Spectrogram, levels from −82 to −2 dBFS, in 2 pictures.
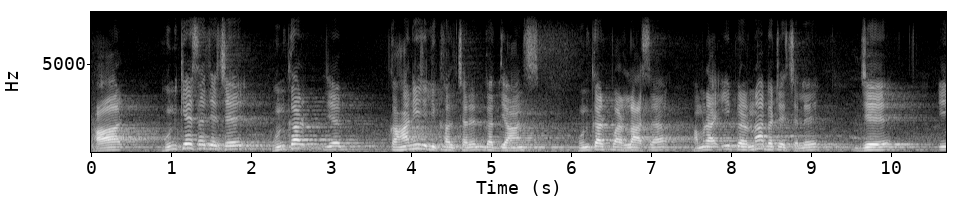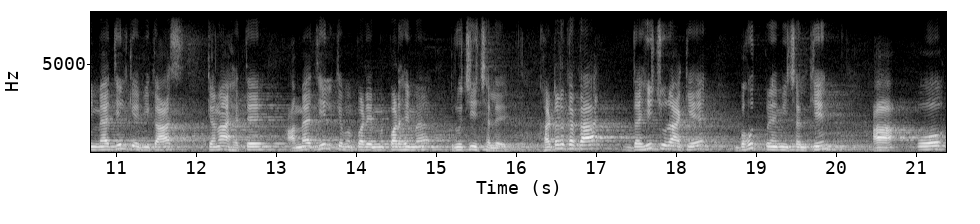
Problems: background sounds at intervals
